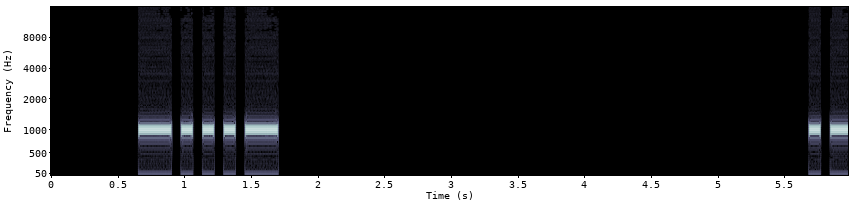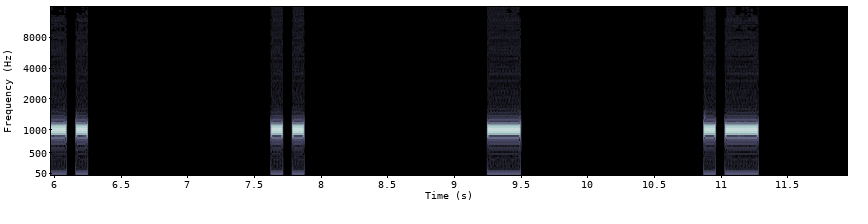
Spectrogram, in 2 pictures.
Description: Morse code, heard as a keyed tone, about 15 wpm, spaced as for 5 wpm, 1000 Hz. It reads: <BT> RITA
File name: qotdfiles / 5wpm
